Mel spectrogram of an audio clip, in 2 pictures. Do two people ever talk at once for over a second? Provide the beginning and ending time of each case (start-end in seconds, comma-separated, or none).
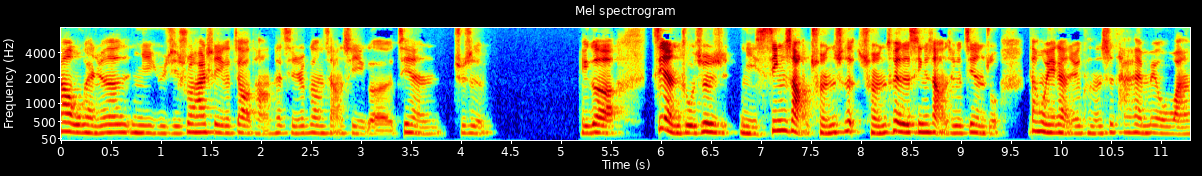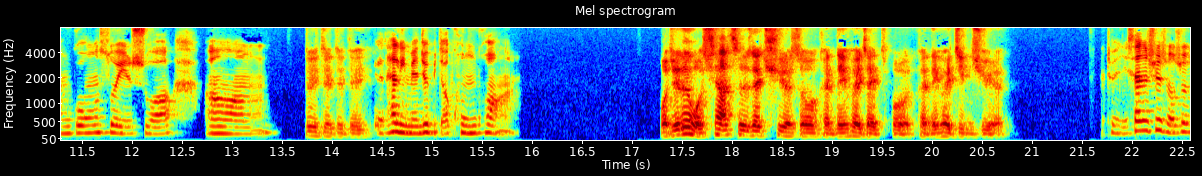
none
